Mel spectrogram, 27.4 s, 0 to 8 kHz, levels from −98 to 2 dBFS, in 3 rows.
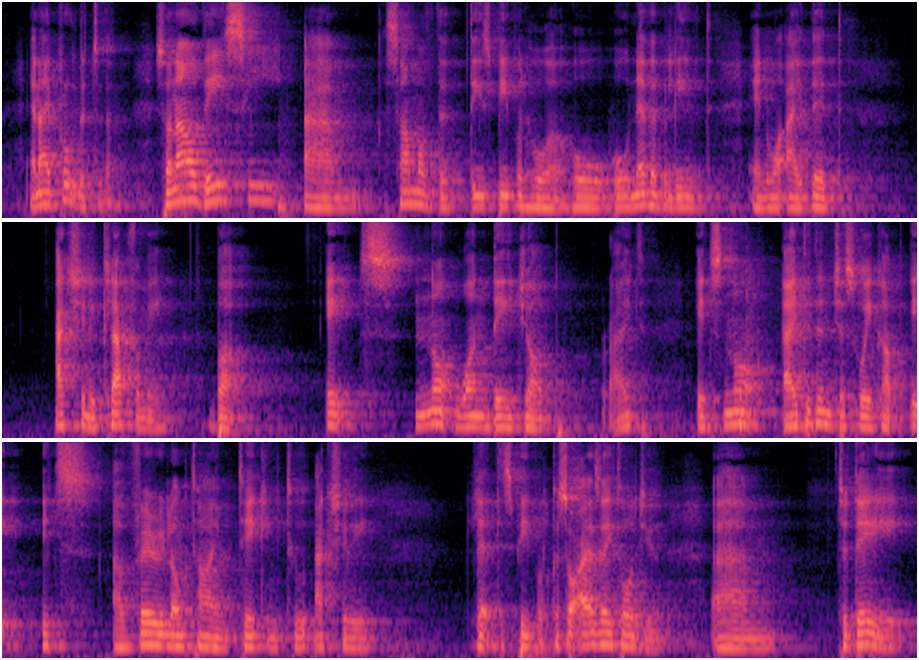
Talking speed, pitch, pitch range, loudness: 140 wpm, 105 Hz, 95-115 Hz, -31 LUFS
